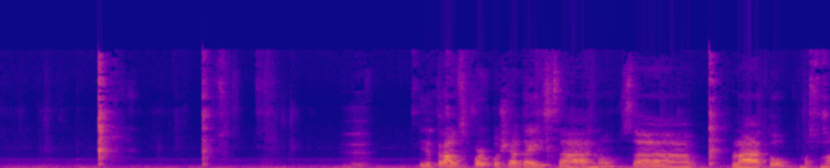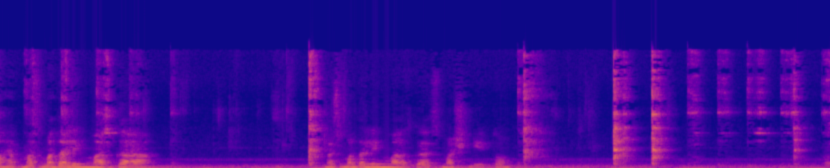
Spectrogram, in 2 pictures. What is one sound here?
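Food scrapes and taps against a bowl.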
